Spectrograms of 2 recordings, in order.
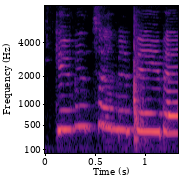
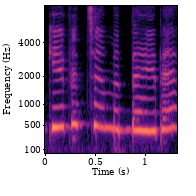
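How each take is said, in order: First: Much higher, soft, breathy-free squeaky tease; mock seductive. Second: Much higher and full-voiced, bold come-on; hammed-up seductive. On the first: Reader playfully pretending to be the eager lover, high soft tease. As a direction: coo it up high and quiet like a playful come-on. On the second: Reader hamming up the lover's demand, high and bold. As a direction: belt the tease out high and brassy. Mock seductive, louder repeat.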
